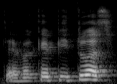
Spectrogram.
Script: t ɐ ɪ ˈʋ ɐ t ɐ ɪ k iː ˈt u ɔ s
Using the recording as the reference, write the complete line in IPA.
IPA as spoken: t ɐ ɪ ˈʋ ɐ k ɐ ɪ p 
